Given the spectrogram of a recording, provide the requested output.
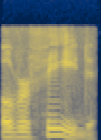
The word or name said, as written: overfeed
